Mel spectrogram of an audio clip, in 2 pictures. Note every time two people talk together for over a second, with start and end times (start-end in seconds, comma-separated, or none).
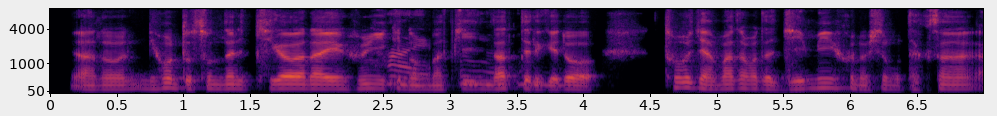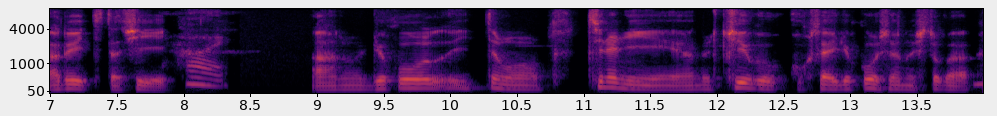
2.4-4.1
